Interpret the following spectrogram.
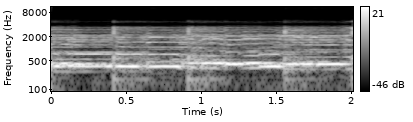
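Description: Pontic lyra (kemençe) playing a lively folk tune: a bowed melody over a steady drone, with sharp rhythmic accents about twice a second.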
